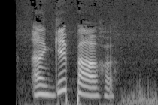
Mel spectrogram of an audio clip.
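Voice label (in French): "Un guepard", French; phonetique; la graphie gn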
